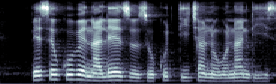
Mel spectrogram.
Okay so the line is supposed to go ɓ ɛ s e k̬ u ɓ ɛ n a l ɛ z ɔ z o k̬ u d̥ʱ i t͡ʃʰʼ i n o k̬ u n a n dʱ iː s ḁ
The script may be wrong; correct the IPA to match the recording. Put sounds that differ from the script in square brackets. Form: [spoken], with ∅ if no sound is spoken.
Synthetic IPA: ɓ ɛ s e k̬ u ɓ ɛ n a l ɛ z ɔ z o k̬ u d̥ʱ i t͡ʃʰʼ [a] n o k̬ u n a n dʱ iː s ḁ

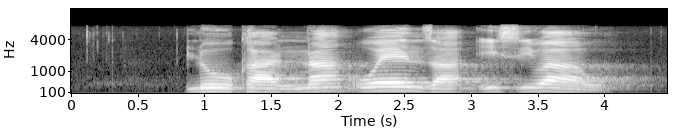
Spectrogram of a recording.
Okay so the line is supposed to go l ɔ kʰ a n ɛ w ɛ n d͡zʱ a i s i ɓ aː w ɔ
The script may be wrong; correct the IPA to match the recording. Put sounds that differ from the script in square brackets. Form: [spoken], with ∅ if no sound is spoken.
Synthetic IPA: l [u] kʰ a n [a] w ɛ n d͡zʱ a i s i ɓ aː w ɔ

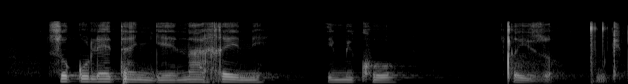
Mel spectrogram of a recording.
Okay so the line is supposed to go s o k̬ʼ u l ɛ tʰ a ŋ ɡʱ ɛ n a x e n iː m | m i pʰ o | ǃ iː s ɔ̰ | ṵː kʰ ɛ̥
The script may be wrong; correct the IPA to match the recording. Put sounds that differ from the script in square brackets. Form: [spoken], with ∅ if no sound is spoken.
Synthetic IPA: s o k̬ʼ u l ɛ tʰ a ŋ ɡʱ ɛ n a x e n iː [∅] | m i [kʰ] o | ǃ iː [z] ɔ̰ | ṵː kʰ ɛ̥

